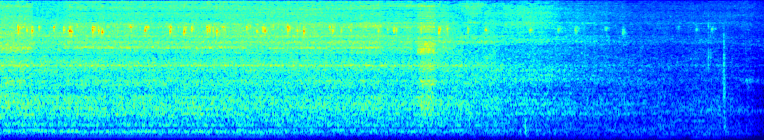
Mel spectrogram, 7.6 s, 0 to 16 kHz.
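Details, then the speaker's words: Boat sterndrive engine being winterized, fresh 25W40 oil change: fogging oil sprayed into the carburetor throat at idle, hiss of spray, then the engine stumbles with white exhaust smoke; normal end of fogging. "Okay, you can hear the engine start to stumble. We're seeing white smoke out the exhaust. So that takes care of fogging the engine."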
